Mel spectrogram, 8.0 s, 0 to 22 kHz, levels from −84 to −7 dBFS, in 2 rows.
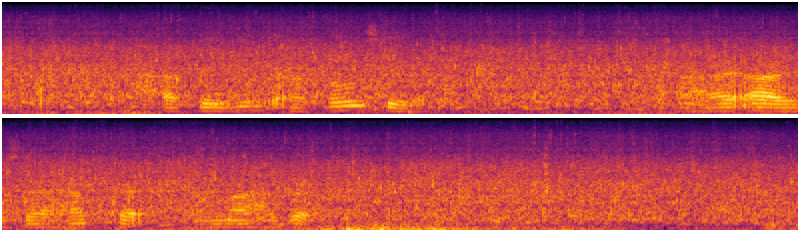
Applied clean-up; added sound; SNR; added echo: none; Stream; -1 dB; none.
